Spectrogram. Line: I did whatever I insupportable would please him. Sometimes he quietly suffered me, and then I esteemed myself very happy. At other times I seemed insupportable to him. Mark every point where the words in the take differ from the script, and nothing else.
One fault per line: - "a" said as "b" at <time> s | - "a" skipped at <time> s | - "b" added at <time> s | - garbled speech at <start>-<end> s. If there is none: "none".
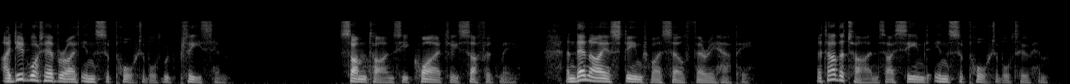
none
